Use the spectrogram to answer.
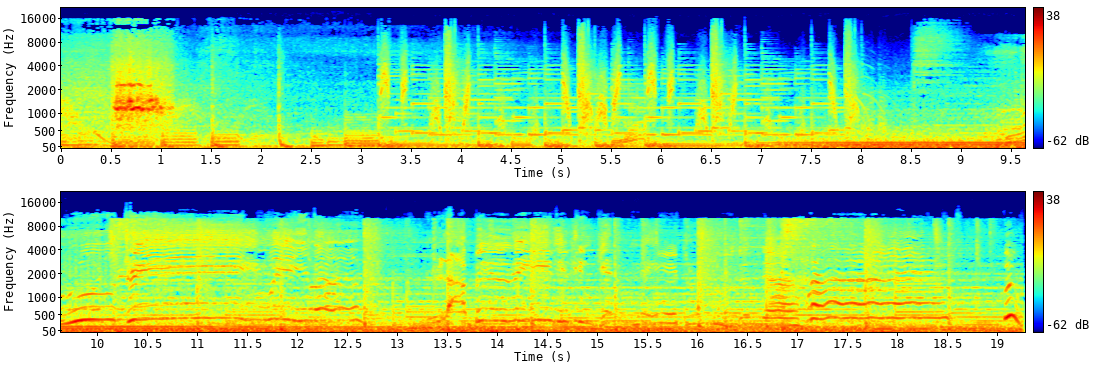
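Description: A car driving off at speed. The engine revs and climbs in pitch, and tires squeal and skid through the latter half. The sound is loud and sustained.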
